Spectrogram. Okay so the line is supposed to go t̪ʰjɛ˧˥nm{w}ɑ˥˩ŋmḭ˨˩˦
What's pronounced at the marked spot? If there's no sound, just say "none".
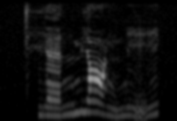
j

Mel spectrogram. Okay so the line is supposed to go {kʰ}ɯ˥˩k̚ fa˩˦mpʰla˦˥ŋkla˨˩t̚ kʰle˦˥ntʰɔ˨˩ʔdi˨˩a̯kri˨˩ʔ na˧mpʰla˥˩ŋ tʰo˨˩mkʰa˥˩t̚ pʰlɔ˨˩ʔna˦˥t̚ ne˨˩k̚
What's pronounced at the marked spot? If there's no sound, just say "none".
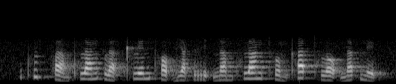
pʰ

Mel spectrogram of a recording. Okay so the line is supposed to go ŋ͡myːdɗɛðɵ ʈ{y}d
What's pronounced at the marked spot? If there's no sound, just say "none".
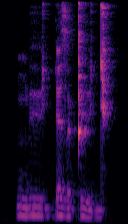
y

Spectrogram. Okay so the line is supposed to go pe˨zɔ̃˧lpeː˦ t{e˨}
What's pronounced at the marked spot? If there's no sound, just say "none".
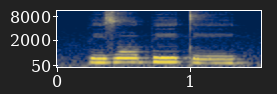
eː˨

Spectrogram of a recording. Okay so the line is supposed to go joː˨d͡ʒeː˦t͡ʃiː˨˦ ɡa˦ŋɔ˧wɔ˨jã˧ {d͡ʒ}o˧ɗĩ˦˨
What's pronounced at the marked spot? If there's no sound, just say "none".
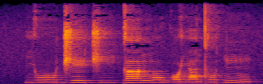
d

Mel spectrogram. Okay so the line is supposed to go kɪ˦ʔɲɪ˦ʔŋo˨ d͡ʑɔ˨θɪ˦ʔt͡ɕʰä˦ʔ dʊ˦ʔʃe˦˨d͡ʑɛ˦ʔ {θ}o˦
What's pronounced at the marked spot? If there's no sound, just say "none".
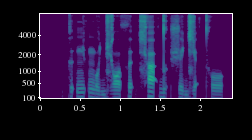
tʰ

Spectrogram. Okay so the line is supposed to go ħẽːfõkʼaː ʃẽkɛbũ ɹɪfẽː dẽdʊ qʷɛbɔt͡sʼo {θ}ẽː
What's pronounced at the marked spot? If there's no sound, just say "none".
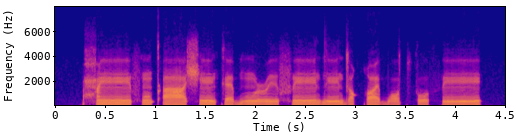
θ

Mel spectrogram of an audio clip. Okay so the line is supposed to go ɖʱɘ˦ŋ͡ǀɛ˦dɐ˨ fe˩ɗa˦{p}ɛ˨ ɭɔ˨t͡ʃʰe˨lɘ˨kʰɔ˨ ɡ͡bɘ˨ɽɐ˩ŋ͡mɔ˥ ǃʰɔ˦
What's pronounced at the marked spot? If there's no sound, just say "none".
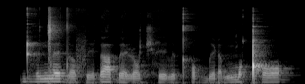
ɓ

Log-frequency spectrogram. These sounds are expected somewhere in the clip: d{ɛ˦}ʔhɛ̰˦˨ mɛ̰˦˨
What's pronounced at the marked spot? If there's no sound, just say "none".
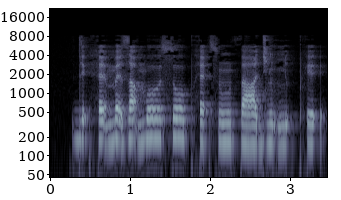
ɪ˦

